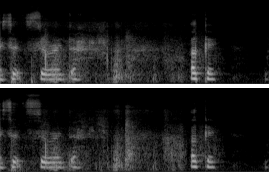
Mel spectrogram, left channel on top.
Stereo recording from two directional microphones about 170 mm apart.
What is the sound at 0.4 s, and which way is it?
Speech, centre (ahead or behind).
